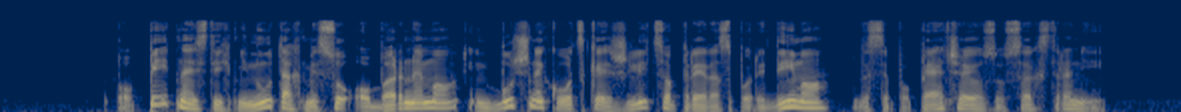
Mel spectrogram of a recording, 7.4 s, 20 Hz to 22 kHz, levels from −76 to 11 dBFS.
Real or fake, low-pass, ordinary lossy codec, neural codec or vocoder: real; 10.8 kHz; none; none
